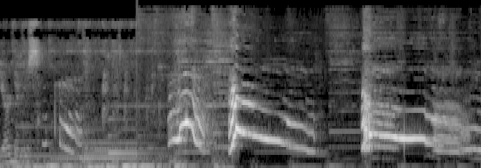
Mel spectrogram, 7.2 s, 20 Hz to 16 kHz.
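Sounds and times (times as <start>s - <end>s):
low musical backing: 0.0s - 7.2s
dog howling along to theme song: 2.5s - 4.8s, 5.4s - 7.2s.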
